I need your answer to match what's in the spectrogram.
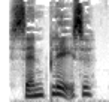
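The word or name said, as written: SANDBLÆSE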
